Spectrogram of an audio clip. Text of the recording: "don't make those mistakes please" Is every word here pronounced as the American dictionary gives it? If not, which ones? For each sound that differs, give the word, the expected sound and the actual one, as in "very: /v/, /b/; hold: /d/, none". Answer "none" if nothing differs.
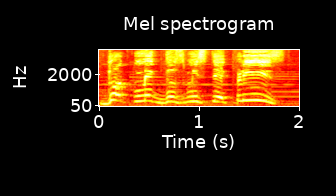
those: /z/, /s/; mistakes: /s/, none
